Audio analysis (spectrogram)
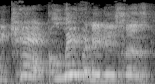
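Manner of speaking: ordinary delivery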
